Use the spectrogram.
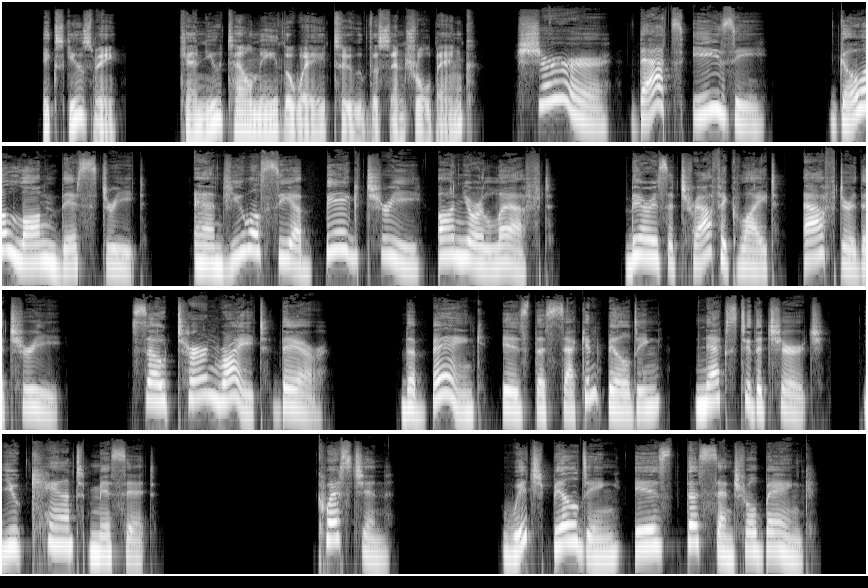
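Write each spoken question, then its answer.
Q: Which building is the central bank?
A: The second building next to the church, after turning right at the traffic light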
